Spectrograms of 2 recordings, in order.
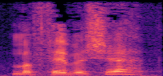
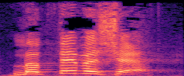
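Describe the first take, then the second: First: "Mephibosheth?" lower and softer, rising; soft questioning "Mephibosheth?"; gentle call. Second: "Mephibosheth" barked higher and louder; stern call of "Mephibosheth"; harsh call. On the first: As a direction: ask the name tenderly. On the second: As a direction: call the name like a summons. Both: Shown as a demonstration. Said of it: "tone is everything".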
